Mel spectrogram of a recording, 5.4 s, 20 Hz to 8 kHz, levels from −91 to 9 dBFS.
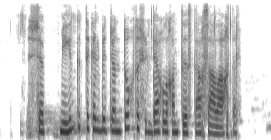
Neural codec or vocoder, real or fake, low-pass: none; real; 7.2 kHz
